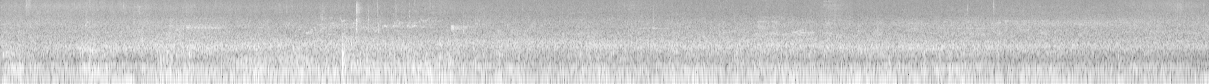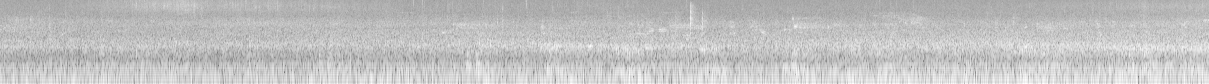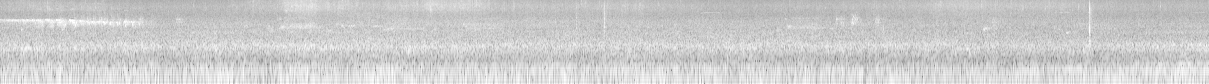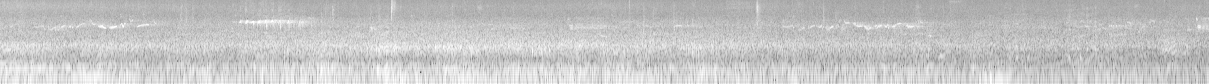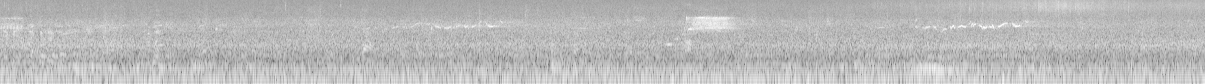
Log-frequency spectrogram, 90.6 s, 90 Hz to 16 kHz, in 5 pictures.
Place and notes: Humber River Park - Between Old Mill Subway station and Bloor street
Recorded right next to the river between the railway and the road.
Recorded on a Zoom H2N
